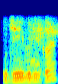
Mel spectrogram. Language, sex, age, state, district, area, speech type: Urdu, male, 18-30, Delhi, Central Delhi, urban, conversation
